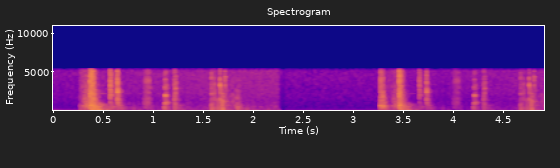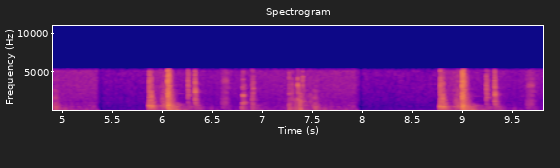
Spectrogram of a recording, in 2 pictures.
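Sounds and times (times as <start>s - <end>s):
vehicle door: 0.3s - 2.0s, 3.3s - 5.1s, 5.9s - 7.7s, 8.8s - 9.5s.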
